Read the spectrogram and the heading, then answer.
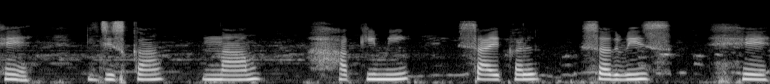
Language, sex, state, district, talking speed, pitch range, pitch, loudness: Hindi, female, Madhya Pradesh, Dhar, 55 wpm, 230-250 Hz, 235 Hz, -15 LUFS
